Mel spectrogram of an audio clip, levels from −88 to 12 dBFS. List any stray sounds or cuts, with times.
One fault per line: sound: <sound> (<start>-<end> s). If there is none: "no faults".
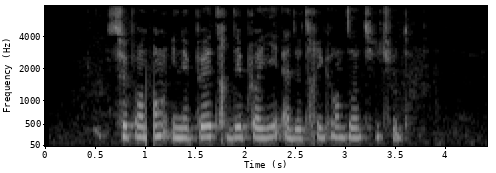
sound: dropout (1.0-1.1 s)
